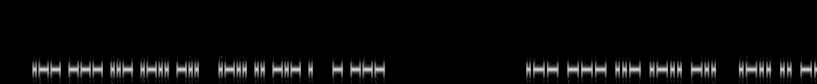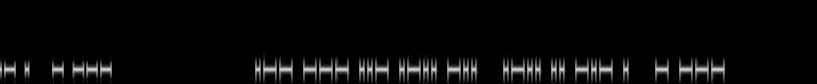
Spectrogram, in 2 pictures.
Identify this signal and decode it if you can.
Morse code, heard as a keyed tone, about 38 wpm, 700 Hz. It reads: WOULD LIKE TO WOULD LIKE TO WOULD LIKE TO
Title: Speed-Racing - Sets of 3 Words 30wpm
